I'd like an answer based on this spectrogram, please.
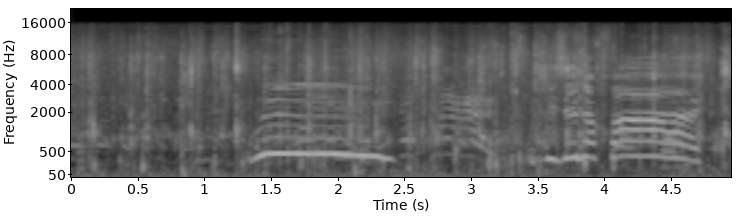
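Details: Coakham Bloodhounds pack moving off for a second hunt run at Barons Grange; a long, steady, sustained howl that falls away at the end, followed by shorter bays, over clip-clopping horse hooves and people talking.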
